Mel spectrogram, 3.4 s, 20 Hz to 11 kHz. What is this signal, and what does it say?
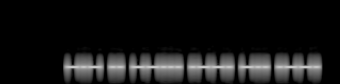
Morse code, heard as a keyed tone, about 31 wpm, 700 Hz. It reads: KI7PDP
